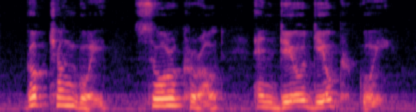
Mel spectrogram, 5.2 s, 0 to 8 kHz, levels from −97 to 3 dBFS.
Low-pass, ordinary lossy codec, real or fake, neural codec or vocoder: none; none; fake; codec, 16 kHz, 8 kbps, FreqCodec, larger model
